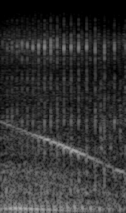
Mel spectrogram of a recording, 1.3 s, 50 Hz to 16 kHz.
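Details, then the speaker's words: Honda EU2000i generator, about 8 years old, after orifice cleaning: low even hum with steady hiss, no knocks or surging; runs smooth and quiet as it should. "that's it that's as loud as they run man you know and so you can stick them out here in the woods and and nobody can hear them you can run him at night"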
